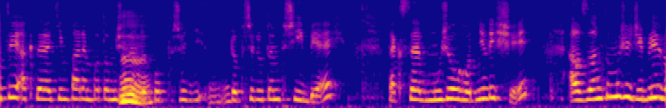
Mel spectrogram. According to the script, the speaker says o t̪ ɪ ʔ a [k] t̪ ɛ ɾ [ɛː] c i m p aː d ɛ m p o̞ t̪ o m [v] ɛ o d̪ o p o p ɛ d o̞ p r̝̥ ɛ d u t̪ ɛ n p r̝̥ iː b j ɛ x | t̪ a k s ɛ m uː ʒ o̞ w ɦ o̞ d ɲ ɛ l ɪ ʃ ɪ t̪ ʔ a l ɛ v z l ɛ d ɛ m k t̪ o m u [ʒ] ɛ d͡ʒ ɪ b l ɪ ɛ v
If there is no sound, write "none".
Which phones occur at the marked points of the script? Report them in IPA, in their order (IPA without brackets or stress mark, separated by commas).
k, ɛː, ʒ, ʒ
